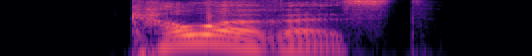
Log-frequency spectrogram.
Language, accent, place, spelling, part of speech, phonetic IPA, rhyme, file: German, Germany, Berlin, kauerest, verb, [ˈkaʊ̯əʁəst], -aʊ̯əʁəst, De-kauerest.ogg
- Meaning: second-person singular subjunctive I of kauern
